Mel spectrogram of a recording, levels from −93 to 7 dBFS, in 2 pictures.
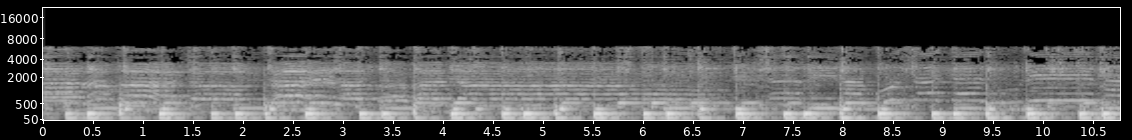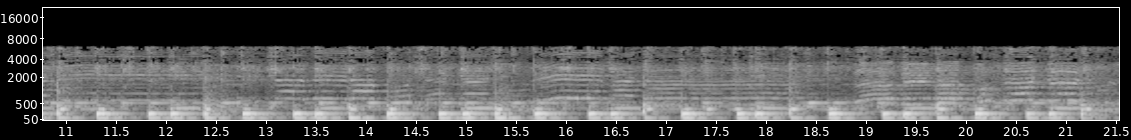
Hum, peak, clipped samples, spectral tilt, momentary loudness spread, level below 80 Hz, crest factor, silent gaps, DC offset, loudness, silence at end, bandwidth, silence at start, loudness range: none; 0 dBFS; under 0.1%; -5.5 dB/octave; 5 LU; -28 dBFS; 14 dB; none; under 0.1%; -15 LUFS; 0 s; 6.4 kHz; 0 s; 1 LU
